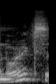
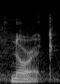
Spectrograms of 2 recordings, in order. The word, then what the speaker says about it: Noric: So did we ask them about Norix, or I feel like I'm getting the name wrong? Noric.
